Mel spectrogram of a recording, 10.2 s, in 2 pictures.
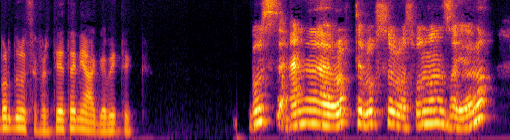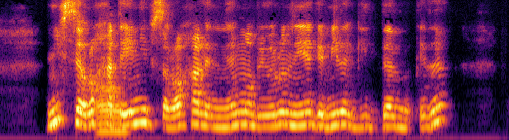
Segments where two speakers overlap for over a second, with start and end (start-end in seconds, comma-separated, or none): none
